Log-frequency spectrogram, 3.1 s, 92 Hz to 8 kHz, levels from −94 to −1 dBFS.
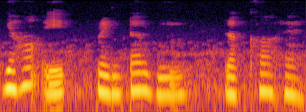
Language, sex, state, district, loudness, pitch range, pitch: Hindi, female, Punjab, Pathankot, -17 LUFS, 185-220 Hz, 200 Hz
